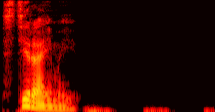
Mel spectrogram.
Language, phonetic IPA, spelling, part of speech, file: Russian, [sʲtʲɪˈra(j)ɪmɨj], стираемый, verb, Ru-стираемый.ogg
- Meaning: present passive imperfective participle of стира́ть (stirátʹ)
